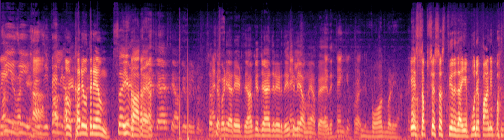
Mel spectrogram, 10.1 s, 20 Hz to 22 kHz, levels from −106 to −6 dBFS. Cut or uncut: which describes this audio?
cut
